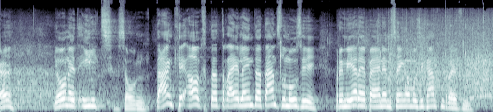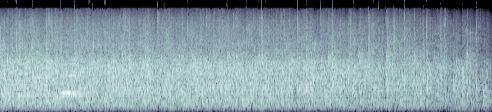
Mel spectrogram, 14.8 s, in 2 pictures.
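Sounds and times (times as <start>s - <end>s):
laughter: 0.0s - 1.8s
speech: 0.0s - 7.3s
audience applause: 5.1s - 14.7s.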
